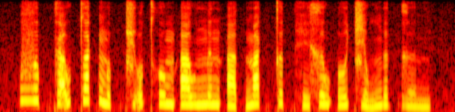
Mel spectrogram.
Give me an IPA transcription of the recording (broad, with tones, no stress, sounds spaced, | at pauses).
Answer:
v ə˦˥ p̚ k a̰˧˥ w t̪ a˦˥ k̚ m ə˨˩ p̚ t͡ɕ o̰˧˥ t̪ʰ o˧ m ʔ a˧ w n ə˧ n ʔ a˨˩ t̚ m a˦˥ k̚ t̪ ə˦˥ t̚ h e̤˨˩ x ə˧ w ʔ o˨˦ t͡ɕ ə˧˩ w ŋ əː˦˥ k̚ ɣ ə̤˨˩ n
